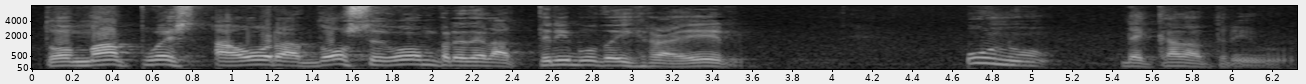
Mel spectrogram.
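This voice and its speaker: A man preaching a fiery sermon, slow and deliberate, breaking into sudden loud shouted peaks. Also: medium pitch, creaky.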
